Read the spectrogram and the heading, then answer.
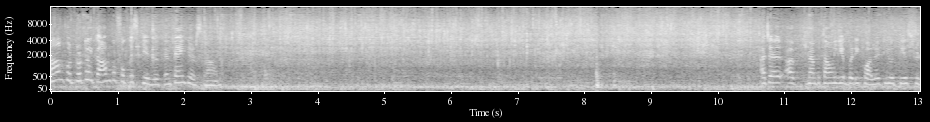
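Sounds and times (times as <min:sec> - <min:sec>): potatoes sizzling in frying pan: 0:00.0 - 0:13.0.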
